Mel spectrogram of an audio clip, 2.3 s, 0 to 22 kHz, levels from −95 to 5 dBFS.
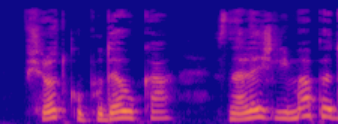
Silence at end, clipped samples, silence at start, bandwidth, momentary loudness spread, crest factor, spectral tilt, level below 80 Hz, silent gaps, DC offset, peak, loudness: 0 s; under 0.1%; 0.15 s; 16 kHz; 12 LU; 14 dB; -5 dB/octave; -76 dBFS; none; under 0.1%; -20 dBFS; -34 LUFS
